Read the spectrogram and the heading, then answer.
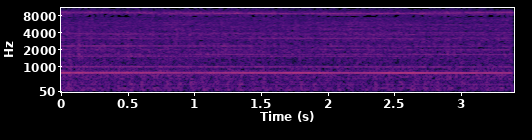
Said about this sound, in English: A great flock of seagulls have just risen up from the sea, obviously scared by the sound of the helicopter rotors.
